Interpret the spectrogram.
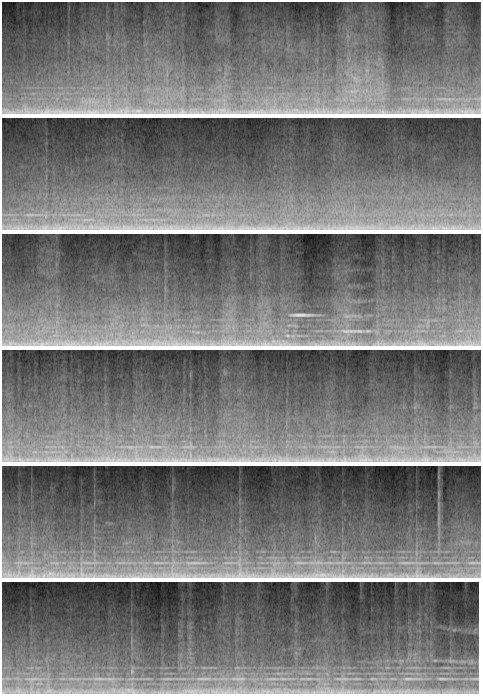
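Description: A mixed freight train (boxcars, tank cars and a gondola) rolling past close by: a steady rumble of steel wheels on rail with clicks over the rail joints. A thin, steady wheel squeal joins in from about halfway through.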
